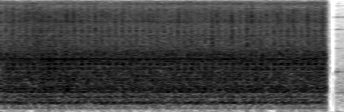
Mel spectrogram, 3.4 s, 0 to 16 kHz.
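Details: 1946 Victor model 40B projector being restored: it was gummed up and freed by oiling. Steady, fast, even film-drive clatter with no catches or knocks. The mechanism runs smoothly: normal running.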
